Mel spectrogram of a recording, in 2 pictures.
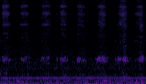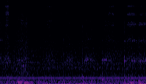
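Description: A graphite pencil held in the fingertips draws repeated lines across a white paper page in a spiral-bound sketchbook. The result is soft, scratchy strokes with bright, hissy bursts, heard over a quiet, steady low hum and rumble.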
